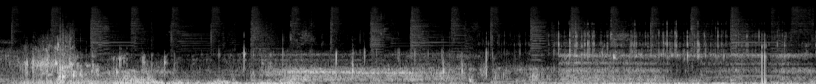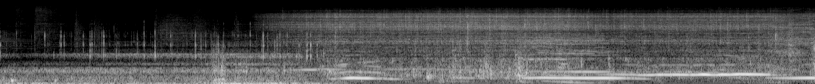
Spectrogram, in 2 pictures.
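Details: A humpback whale sings underwater off Tonga, possibly a kilometre away, with low moans and rising whistled notes over crackling water noise; the sound is produced by squeezing air through valves in the chest.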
